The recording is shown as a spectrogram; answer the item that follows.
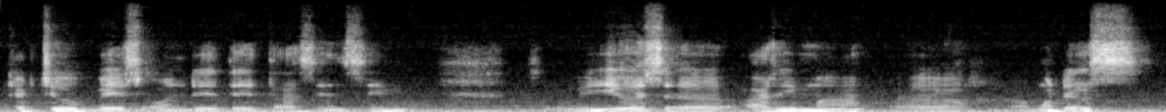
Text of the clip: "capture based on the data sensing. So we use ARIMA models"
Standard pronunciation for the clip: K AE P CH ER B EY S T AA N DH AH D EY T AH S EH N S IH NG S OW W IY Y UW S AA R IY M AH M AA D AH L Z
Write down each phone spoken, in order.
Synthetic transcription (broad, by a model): K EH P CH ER B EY S AA N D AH D EY T AH S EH N S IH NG S OW W IY Y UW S AA R IY M AH M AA D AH L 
